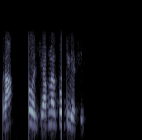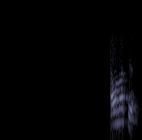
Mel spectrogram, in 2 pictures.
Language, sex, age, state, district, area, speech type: Bengali, male, 45-60, West Bengal, Jhargram, rural, conversation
